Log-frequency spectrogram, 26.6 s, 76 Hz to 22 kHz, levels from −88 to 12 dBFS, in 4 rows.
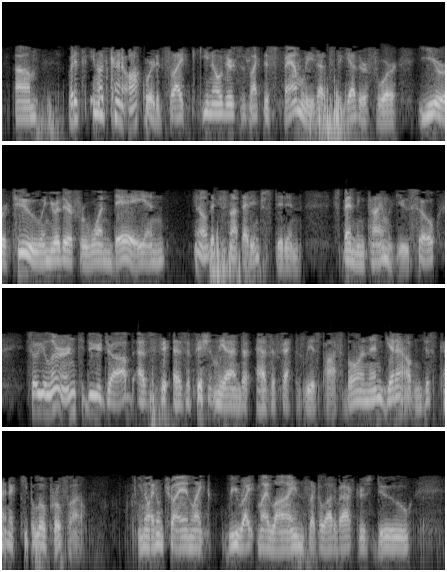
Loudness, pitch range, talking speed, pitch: -19 LUFS, 95-115 Hz, 195 wpm, 100 Hz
